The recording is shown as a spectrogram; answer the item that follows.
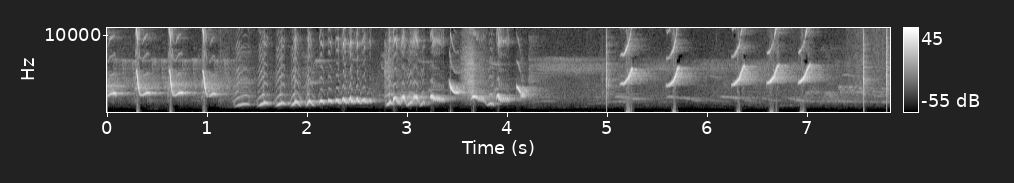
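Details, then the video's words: White-rumped shama (murai batu) in energetic lure song with fill-in material: sharp chips, a rapid rising run of notes, squeaky warbles, then a series of high upslurred whistles spaced about half a second apart. "MURAI BATU GACOR full isian materi mewah"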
